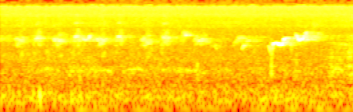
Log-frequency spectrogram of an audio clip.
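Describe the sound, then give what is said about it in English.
Birds chirp steadily in a quick series of high, thin tweets, with a couple of brighter, louder calls near the end over a soft background hum. “The voices of animals and insects, birds.”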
